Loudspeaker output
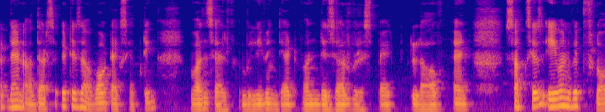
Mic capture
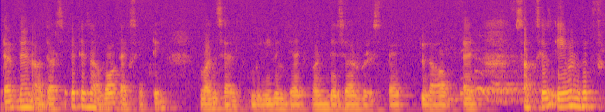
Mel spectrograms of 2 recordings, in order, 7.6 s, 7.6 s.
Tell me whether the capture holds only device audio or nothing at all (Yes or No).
No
